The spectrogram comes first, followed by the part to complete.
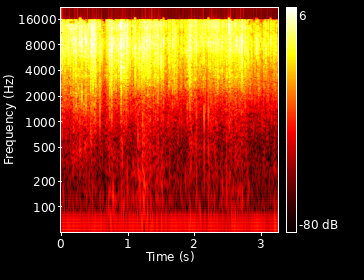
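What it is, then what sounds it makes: Thin plastic film glove being crinkled. A thin, clear plastic disposable glove worn on the hand is crinkled, scrunched and rubbed by the gloved fingers close to the microphone, its light, hollow, loose film crackling continuously. The sound is a dense, bright rustle of fine crinkles with a few sharper snaps, over a faint steady low hum.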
